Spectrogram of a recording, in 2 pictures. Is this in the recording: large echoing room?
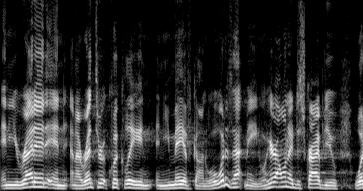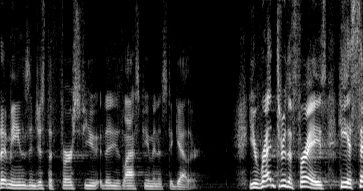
yes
